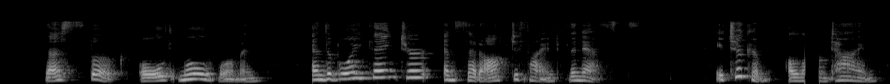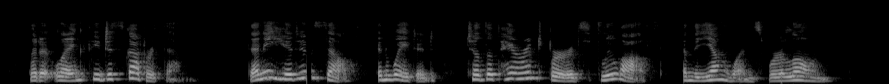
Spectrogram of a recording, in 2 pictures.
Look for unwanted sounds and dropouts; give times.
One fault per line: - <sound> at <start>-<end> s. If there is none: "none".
- dropout at 8.0-8.2 s
- dropout at 12.0-12.0 s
